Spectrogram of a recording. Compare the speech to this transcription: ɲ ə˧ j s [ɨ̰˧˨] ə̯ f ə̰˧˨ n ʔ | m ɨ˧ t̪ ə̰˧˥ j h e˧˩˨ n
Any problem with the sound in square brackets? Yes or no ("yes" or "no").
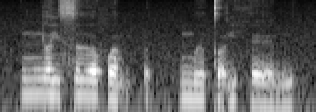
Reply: yes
